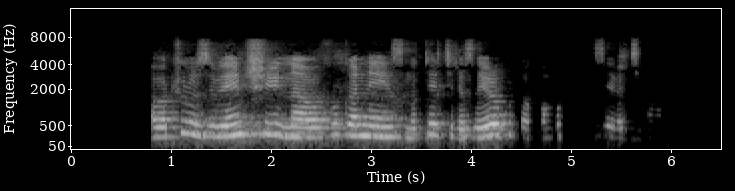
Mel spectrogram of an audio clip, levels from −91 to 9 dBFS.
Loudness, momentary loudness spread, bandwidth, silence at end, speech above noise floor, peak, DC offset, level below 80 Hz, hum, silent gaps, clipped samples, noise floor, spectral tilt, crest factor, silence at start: -25 LUFS; 19 LU; 8 kHz; 0.85 s; over 64 dB; -10 dBFS; under 0.1%; -72 dBFS; none; 4.61-4.69 s, 4.92-5.22 s; under 0.1%; under -90 dBFS; -3.5 dB/octave; 18 dB; 0.8 s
